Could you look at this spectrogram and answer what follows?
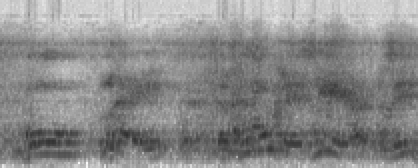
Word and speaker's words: Boule: Known as Boule, pronounced Boule. The group is here. See, Boule, B-O-U-L-E.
